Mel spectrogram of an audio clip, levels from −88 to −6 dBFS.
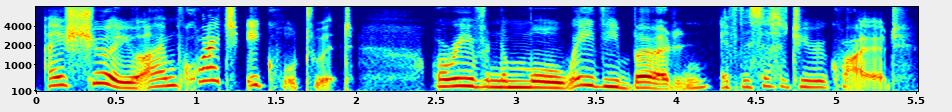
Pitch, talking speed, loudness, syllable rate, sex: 245 Hz, 195 wpm, -17 LUFS, 6.2 syllables/s, female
